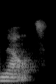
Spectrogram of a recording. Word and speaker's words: knelt: tense for that is knelt. And that Kate is silent. What a tricky little word.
